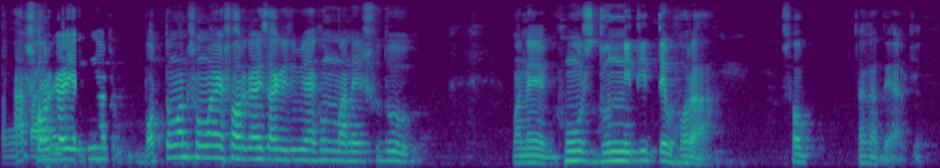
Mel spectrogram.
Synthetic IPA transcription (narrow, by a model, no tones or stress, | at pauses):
aɾʃɔɾkaɾiapnaɾbɔɾt̪omanʃɔmɔeeʃɔɾkaɾit͡ɕaked͡ʑobiɛkʰonmaneʃud̪ʱu | manebʱũʃd̪uɾnit̪it̪ːebʱɔɾa̰ | ʃɔb̚ | t̪akad̪ɛ̰a̰ɾkḭ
